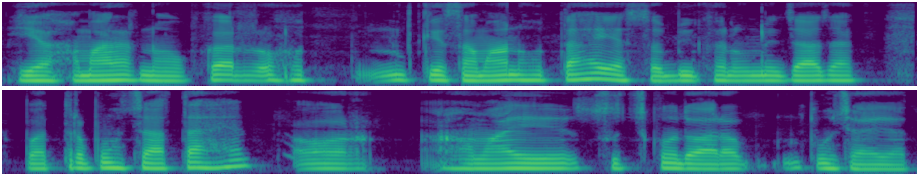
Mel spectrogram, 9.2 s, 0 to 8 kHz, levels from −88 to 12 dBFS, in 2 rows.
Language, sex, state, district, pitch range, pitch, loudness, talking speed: Hindi, male, Chhattisgarh, Balrampur, 130-140 Hz, 135 Hz, -18 LUFS, 150 wpm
